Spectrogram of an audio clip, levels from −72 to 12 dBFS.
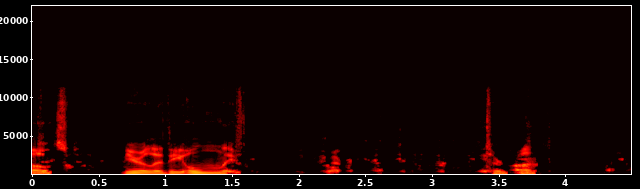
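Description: A speech recording in which a second, fainter voice bleeds in at 0.04–0.44 s, briefly at 1.54–1.58 s, at 2.73–3.44 s and at 4.29–4.33 s, ranging from about 5 dB to about 20 dB below the speech. This is the other side's voice leaking through, likely loudspeaker echo the canceller left in the microphone signal. The main talker also dips and drops out, by about 20 dB at 0.12–0.69 s and as deep as about 40 dB at 1.48–2.68 s and 3.2–4.5 s. That is speech suppressed in double talk, likely the canceller turning everything down while both sides spoke at once.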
